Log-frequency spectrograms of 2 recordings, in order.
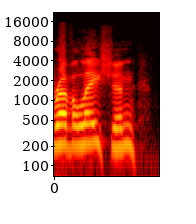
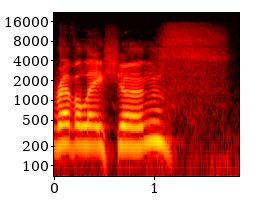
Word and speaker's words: Revelation: By the way, this is John, who wrote the book of Revelation, not Revelations. There's no S, it's just the book of Revelation.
